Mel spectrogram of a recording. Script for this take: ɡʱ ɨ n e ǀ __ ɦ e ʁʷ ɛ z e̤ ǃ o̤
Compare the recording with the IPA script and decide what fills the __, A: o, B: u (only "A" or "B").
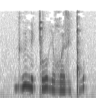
A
